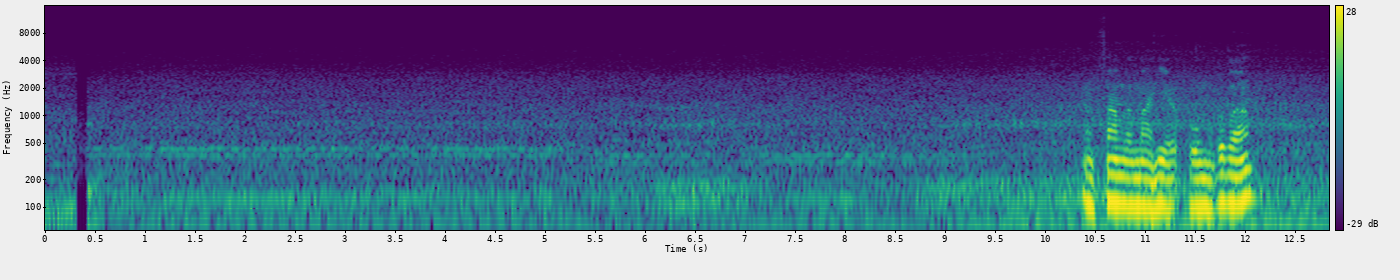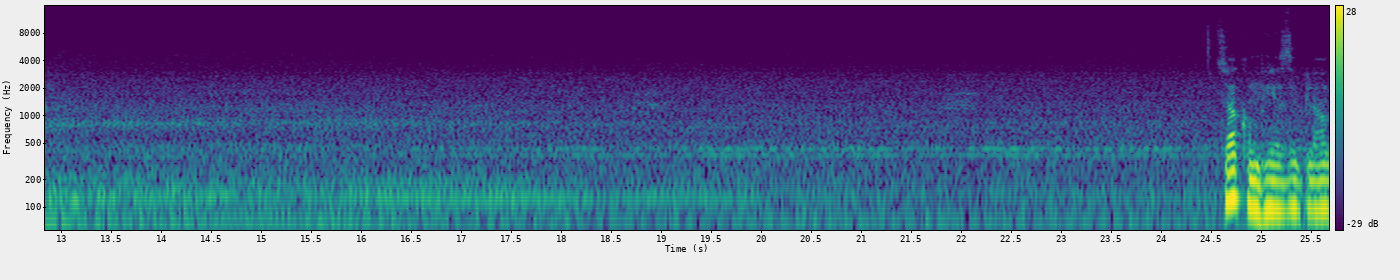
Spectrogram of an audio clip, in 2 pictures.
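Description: A tractor engine hums steadily as it drives along a road.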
